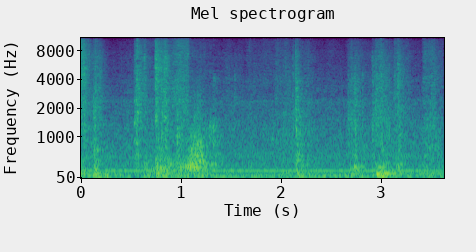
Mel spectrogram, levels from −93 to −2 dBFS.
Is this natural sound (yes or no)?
yes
